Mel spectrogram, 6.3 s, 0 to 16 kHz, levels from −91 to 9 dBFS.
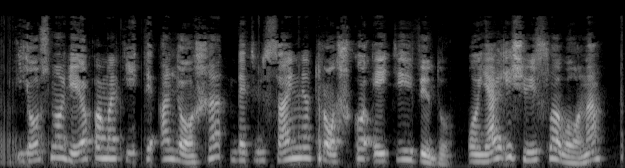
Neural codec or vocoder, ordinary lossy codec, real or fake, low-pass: codec, 44.1 kHz, 3.4 kbps, Pupu-Codec; MP3, 48 kbps; fake; 14.4 kHz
